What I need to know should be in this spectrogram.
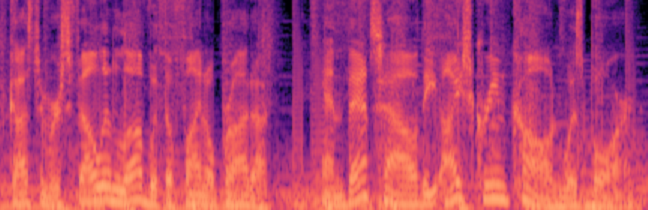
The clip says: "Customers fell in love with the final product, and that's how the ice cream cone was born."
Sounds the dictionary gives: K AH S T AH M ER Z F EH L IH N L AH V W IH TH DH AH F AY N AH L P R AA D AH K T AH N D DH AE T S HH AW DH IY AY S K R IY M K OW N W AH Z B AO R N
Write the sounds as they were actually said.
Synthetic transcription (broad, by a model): K AH S T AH M ER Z F EH L IH N L AH V W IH DH AH F AY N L P R AA D AH K T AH N DH AE T S HH AW DH IY AY S K R IY M K OW N W AH Z B AO R N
